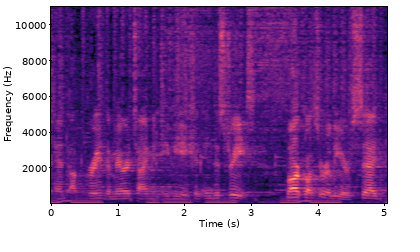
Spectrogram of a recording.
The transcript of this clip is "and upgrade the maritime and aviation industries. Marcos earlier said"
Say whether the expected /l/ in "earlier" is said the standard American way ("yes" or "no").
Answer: yes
